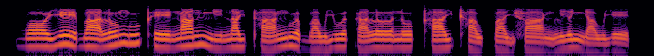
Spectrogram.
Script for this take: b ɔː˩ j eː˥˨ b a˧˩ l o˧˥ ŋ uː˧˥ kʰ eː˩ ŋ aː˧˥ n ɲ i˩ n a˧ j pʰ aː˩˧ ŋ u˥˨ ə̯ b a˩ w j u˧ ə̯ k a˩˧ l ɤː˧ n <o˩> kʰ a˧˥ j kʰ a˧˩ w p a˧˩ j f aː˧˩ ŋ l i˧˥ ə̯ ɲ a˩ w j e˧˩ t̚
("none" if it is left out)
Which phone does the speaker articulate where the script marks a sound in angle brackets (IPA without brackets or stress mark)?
o˧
